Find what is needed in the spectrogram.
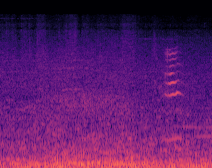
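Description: A street cat gives one short, high-pitched meow near the end, over a steady low rumble of street background noise.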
